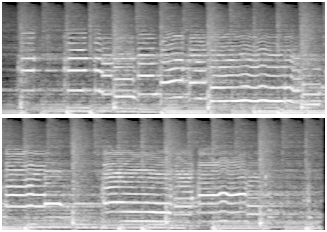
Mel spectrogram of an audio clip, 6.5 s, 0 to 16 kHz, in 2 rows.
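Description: Reverend Charger 290 electric guitar with P-90 pickups, played through a Fender Tone Master Deluxe Reverb amp: a blues lead line with bent notes and vibrato. It plays over a backing track with a steady bass line and an even drum beat.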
